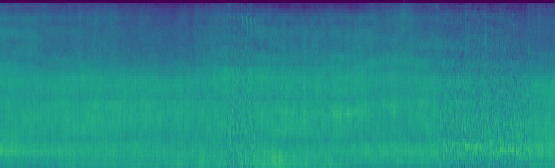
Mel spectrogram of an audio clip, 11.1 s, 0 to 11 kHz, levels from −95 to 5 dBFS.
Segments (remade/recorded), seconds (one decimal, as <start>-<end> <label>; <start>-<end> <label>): 0.0-4.5 remade; 4.5-5.1 recorded; 5.1-8.8 remade; 8.8-10.6 recorded; 10.6-11.1 remade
